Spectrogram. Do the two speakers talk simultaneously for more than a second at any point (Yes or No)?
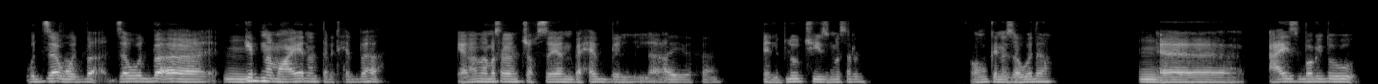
No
